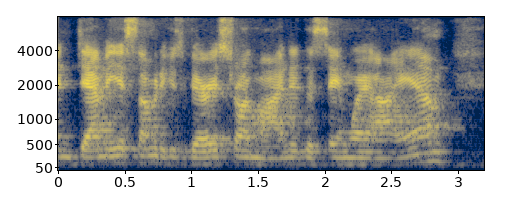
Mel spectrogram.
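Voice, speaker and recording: Over noticeable background noise, a man speaks fairly quickly at a medium pitch with monotone, flat intonation. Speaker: sports ticket sales manager. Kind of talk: interview. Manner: loud; casual, filler-heavy.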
